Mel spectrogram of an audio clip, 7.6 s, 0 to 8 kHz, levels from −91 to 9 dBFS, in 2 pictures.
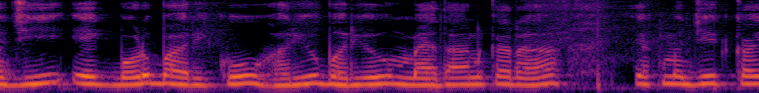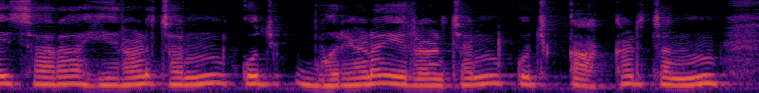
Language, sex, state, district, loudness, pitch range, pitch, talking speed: Hindi, male, Uttarakhand, Uttarkashi, -32 LUFS, 180-205 Hz, 195 Hz, 190 wpm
